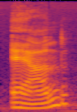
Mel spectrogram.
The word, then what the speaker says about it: and: So the a as in cat is reduced to a neutral sound, to the schwa.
